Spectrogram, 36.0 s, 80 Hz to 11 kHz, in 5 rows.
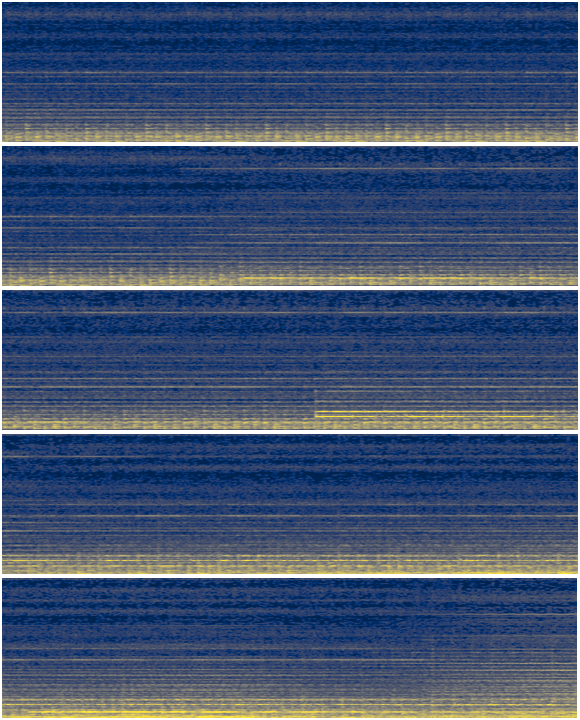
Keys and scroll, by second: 26.4 m, 35.5 ctrl+z.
